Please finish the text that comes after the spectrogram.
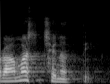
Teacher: Let us first of all go to Ramaha plus Chinatti, and the output generated is Ramas plus Chinatti. So this visarga is substituted by s because this visarga is followed by ch, which is a khar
